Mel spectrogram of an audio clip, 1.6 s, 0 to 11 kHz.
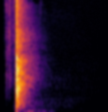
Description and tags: bang-01-clean
Bang made of a plastic transport bag that is squeezed until is bursts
